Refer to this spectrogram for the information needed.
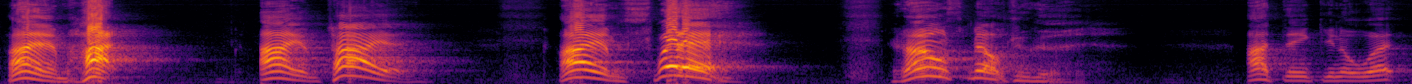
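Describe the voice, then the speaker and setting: A man's voice: high-pitched, big pitch swings, slow pace, gravelly, long pauses, sharp tone, exaggerated voice. A man voicing a big, hot, sweaty, oafish buffalo in a folktale, with plain folksy speech and an indifferent temper. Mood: exhausted, loud. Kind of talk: oral animal folktale. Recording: echoey hall, music.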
